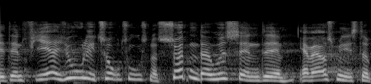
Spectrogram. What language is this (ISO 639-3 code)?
dan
